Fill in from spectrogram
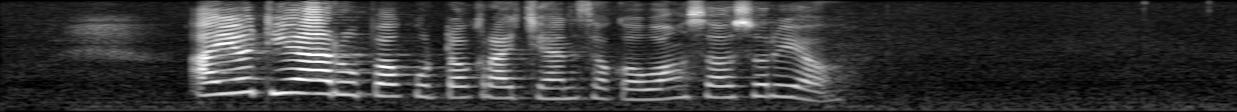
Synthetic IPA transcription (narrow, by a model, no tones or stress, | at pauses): ʔajɔd̪̥iaɾupɔkuʈɔkɾad̥ʒ̥a̤nsɔkɔwɔŋsɔsuɾiɔ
